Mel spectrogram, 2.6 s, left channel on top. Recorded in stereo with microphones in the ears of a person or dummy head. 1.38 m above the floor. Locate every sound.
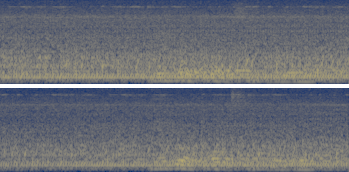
1.1 s a man speaking: 85° right, 0.9 m; by 2.5 s 55° right (ahead or behind), 2 m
